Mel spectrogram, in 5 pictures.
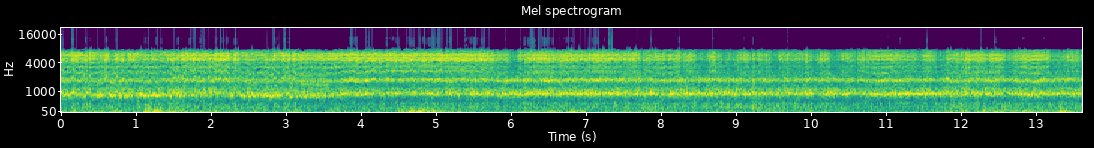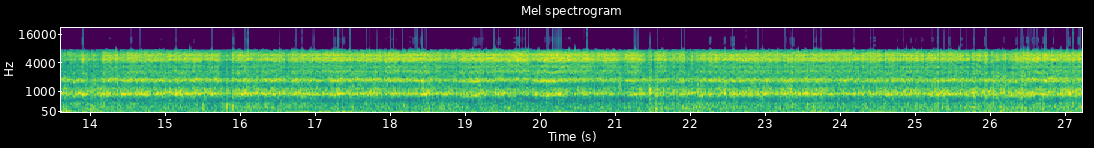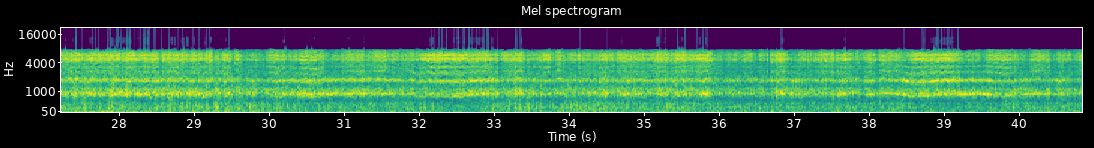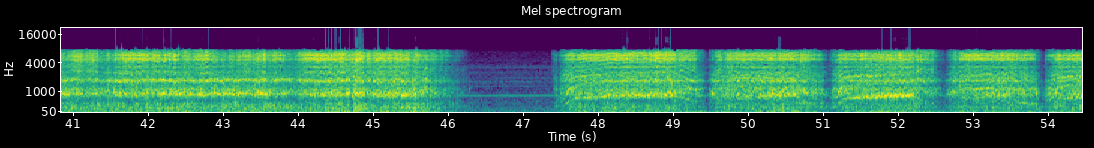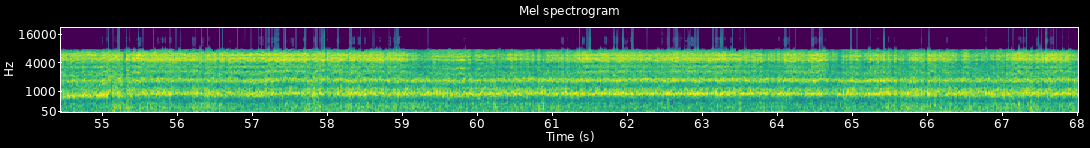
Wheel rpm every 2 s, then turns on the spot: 190, 200, 230, 230, 230, 230, 230, 230, 230, 230, 230, 230, 230, 230, 230, 230, 220, 230, 230, 230, 230, 220, 210, 30, 140, 130, 110, 160, 230, 230, 230, 230, 230, 230.
none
